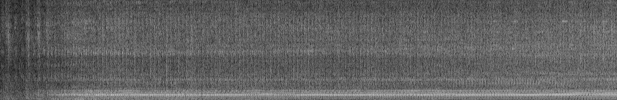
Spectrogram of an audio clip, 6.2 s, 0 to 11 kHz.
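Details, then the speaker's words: Outboard motor being serviced, running in gear; it picks up smoothly to a steady, even buzz with constant pitch and no knocks or misses. Normal running in gear. "Ну все. В принципе, все 3 мотора работают хорошо."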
